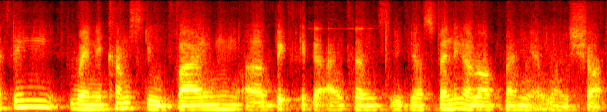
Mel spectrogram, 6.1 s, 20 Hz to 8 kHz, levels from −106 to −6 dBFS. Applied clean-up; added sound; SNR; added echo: neural separator model SepFormer DNS4.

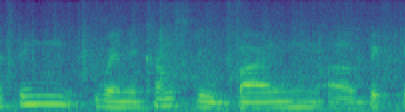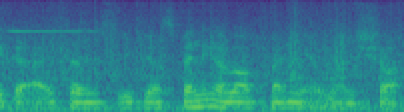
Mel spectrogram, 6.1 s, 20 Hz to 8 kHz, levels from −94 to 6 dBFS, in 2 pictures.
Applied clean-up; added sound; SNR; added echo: none; Rain; 16 dB; reverberation time 1.2 s.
